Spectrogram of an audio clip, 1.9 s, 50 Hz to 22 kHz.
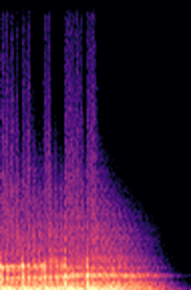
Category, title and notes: Instrument samples > Synths / Electronic
CVLT BASS 78
subwoofer, lfo, sub, subs, wavetable, stabs, subbass, low, drops, lowend, bass, wobble, synth, synthbass, clear, bassdrop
